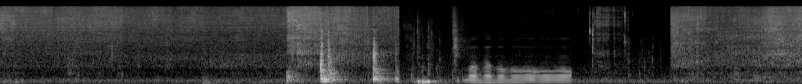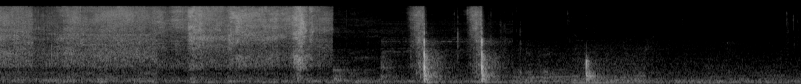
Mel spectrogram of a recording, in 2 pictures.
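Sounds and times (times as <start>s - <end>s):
chicken sizzling in frying pan: 0.0s - 4.0s, 6.7s - 11.4s.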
